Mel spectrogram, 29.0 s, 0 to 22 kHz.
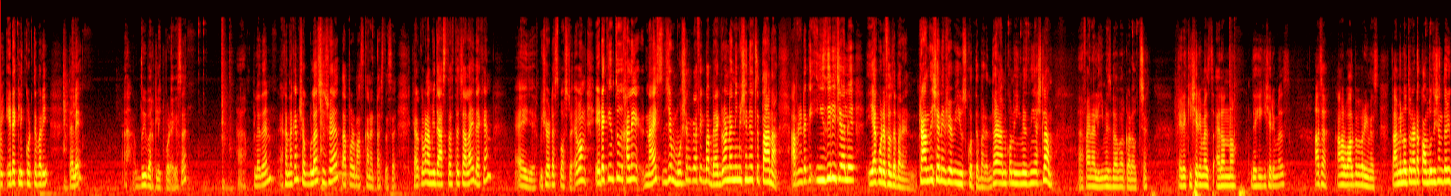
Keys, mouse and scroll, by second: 0.3 click, 1.4 space, 3.1 ctrl+z, 4.0 click, 5.5 ctrl+z, 5.5 click, 5.5 space, 6.4 space, 8.1 click, 8.1 space, 19.9 click, 20.4 click, 20.6 click, 22.7 click.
